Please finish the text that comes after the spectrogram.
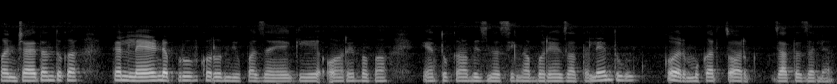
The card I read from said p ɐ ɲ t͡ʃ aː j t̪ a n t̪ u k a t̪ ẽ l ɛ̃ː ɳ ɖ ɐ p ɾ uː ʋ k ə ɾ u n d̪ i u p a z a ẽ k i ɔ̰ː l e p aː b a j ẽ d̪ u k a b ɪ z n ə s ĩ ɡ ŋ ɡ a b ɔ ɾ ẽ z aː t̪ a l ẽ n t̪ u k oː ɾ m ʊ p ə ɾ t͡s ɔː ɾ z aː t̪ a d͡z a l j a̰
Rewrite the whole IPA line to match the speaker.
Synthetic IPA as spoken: p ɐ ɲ t͡ʃ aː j t̪ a n t̪ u k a t̪ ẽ l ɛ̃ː ɳ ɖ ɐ p ɾ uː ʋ k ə ɾ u n d̪ i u p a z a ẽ k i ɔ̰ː ɾ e b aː b a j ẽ t̪ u k a b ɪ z n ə s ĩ ŋ ɡ a b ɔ ɾ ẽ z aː t̪ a l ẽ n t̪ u k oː ɾ m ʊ k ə ɾ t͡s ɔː ɾ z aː t̪ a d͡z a l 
